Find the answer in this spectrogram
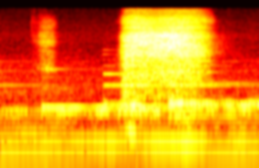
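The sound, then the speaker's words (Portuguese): A deep breath drawn in by a person during a sermon: a brief, faint airy sniff, then one long, loud, hissing inhalation lasting about a second. “Inspirei, coloquei ar para dentro.”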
